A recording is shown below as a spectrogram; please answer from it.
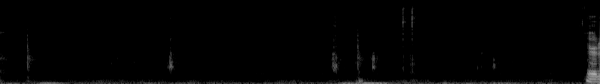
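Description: A few sharp clicks of a computer mouse and keyboard against quiet room tone: a lone click under two seconds in, then a scattered cluster between about three and five seconds in.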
